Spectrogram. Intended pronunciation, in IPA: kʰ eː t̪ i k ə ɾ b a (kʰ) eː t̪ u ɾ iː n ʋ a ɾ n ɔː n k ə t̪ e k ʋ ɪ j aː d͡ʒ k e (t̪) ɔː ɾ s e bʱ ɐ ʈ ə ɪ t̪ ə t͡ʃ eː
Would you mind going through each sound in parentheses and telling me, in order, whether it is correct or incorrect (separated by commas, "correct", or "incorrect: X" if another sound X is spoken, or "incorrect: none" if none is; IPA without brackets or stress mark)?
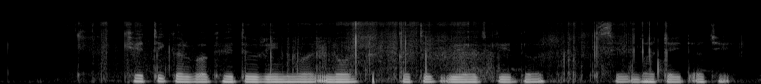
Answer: correct, incorrect: d̪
